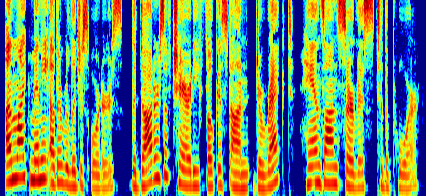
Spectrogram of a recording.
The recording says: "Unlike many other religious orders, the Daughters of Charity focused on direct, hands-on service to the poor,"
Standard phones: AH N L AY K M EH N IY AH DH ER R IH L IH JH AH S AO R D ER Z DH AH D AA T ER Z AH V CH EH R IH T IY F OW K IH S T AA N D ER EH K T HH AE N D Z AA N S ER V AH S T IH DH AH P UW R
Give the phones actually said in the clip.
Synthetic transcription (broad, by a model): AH N L AY K M EH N IY AH DH ER R IH L IH JH AH S AO R D ER Z DH AH D AA T ER Z AH V CH EH R IH T IY F OW K IH S T N D ER EH K T HH AE N D Z AA N S ER V AH S T IH DH AH P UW R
